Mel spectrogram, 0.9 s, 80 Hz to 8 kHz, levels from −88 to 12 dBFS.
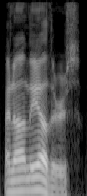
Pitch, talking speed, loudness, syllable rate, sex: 115 Hz, 275 wpm, -14 LUFS, 6.9 syllables/s, male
